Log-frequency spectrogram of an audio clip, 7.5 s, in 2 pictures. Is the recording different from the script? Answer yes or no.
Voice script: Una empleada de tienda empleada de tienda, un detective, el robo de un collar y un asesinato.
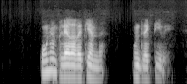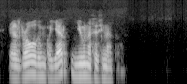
yes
